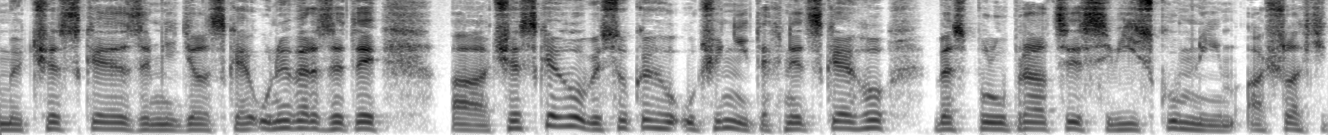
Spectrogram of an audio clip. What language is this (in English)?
Czech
